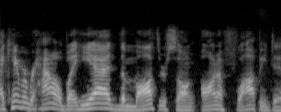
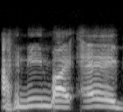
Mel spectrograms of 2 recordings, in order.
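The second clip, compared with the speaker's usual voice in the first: very loud, very slow, drawn-out high scream; 9 semitones higher, 12 dB louder than usual. Doing a bit about the scene where the twins talk to Mothra: imitating Mothra screaming. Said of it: "like screaming at them like".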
